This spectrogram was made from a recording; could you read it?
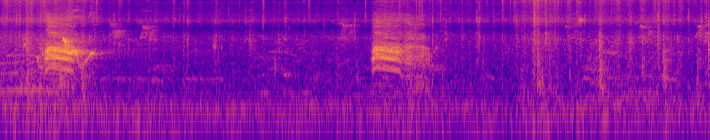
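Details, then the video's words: [['Crow calling during a fight for food: two strong, raspy caws about four seconds apart, then quieter scattered noises over a low hum.']] "কাকের ডাক Crow Sound Crow ki Awaz Loudly | Crow bird Fight for Food"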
